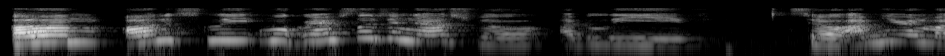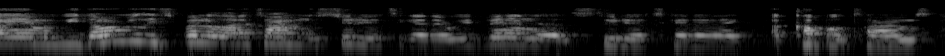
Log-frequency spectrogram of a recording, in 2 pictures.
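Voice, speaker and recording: A woman in her twenties from Florida, a singer answering interview questions in a relaxed, chatty way with many fillers. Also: a little high, fast, rough recording. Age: 20s. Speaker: guest, singer. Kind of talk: casual interview.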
